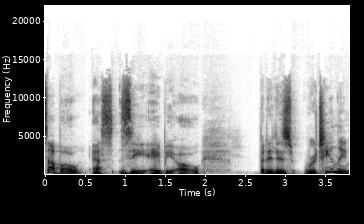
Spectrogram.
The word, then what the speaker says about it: Szabó: It's Szabó, S-Z-A-B-O, but it is routinely misspelled and mispronounced.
